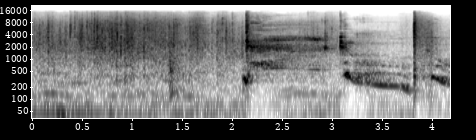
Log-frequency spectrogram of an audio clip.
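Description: Newspaper pages rustling as they are handled. About halfway through, a man makes short wordless vocal sounds, ending with a falling 'hmm'-like sound.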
